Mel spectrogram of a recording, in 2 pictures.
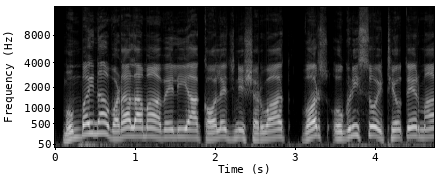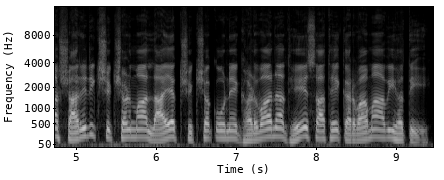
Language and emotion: Gujarati, neutral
